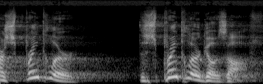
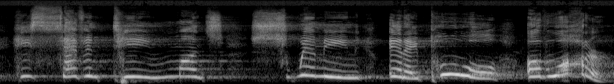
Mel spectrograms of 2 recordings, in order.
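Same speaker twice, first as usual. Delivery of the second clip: preaching; 5 semitones higher than usual. Acted. Pastor preaching the lesson to the congregation, full force. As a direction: drive the lesson home from the pulpit.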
